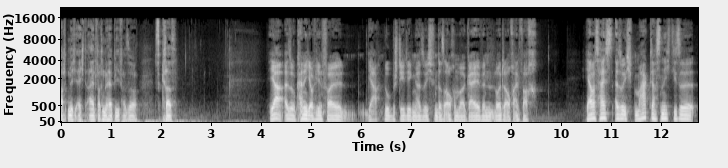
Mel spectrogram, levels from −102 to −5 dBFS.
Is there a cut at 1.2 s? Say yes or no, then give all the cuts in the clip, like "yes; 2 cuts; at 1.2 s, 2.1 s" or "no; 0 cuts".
yes; 1 cut; at 1.2 s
